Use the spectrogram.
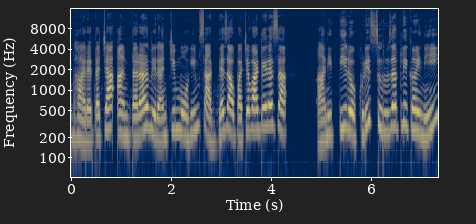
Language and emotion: Goan Konkani, happy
